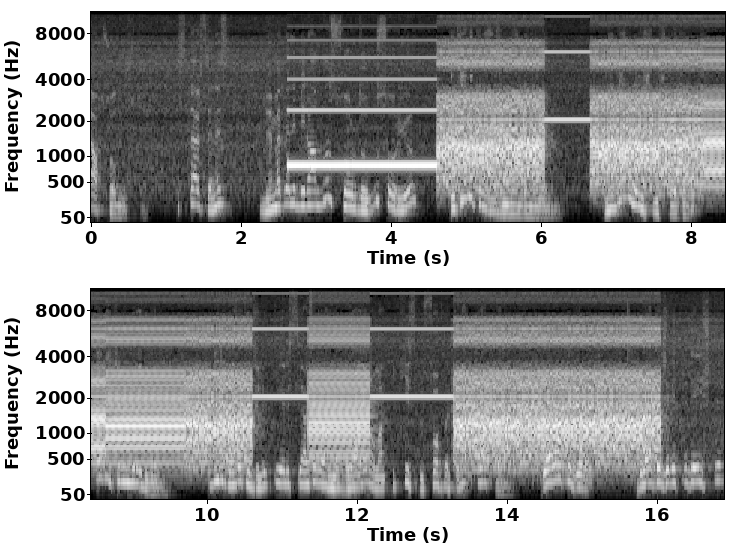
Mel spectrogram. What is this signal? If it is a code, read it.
ZX Spectrum tape loading, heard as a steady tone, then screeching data, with speech in Turkish.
